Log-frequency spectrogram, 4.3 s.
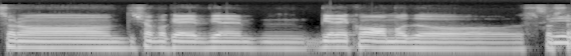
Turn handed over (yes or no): yes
